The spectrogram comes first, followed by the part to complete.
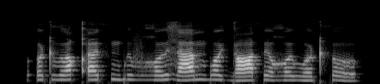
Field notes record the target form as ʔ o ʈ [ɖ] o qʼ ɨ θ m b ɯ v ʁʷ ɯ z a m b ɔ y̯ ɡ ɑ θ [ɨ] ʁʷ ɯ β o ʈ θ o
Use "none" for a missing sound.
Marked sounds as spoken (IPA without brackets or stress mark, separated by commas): ð, ɨ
